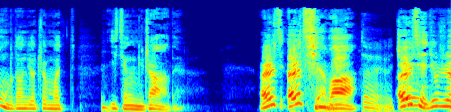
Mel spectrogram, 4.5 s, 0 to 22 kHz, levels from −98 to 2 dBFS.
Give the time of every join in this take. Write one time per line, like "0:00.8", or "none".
0:01.0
